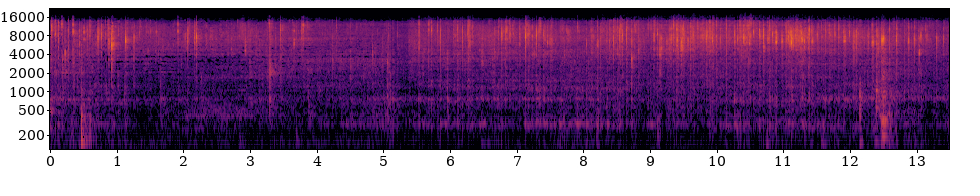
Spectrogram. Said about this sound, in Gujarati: હવે ફરીવાર આપણે તેને તેલમાં ફ્રાય કરી લેવાની છે.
